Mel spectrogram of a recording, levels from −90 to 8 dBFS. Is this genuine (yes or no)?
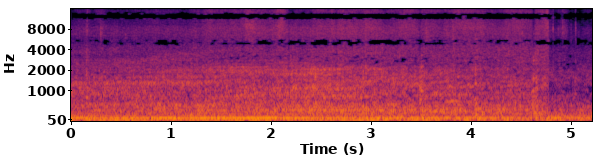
no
